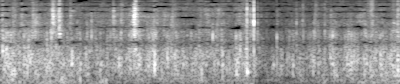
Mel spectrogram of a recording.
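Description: Wind rushing over an open-air microphone, a steady noisy rush, with a few light metallic clicks from hands working at the bolted hub of a wooden wind-generator blade.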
